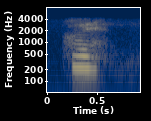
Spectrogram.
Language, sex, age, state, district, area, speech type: Manipuri, female, 18-30, Manipur, Senapati, rural, conversation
